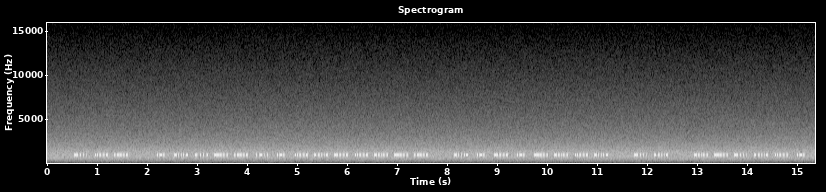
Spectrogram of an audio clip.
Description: Hellschreiber (Feld-Hell, 122.5 baud), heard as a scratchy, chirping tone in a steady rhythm, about 980 Hz, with radio static. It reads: LOS INVESTIGADORES MIDIERON LA …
